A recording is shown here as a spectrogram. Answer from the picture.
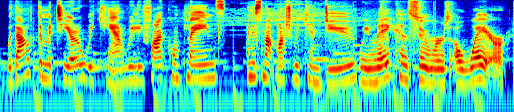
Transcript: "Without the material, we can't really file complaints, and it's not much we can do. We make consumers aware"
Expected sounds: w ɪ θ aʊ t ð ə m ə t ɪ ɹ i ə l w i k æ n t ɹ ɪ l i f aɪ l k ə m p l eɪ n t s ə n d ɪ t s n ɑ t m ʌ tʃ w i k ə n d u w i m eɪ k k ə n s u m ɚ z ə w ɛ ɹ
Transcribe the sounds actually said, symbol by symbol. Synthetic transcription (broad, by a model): w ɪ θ aʊ t ð ə m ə t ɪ ɹ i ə l w i k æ n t ɹ ɪ l i f aɪ k ə m p l eɪ n t s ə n ɪ t s n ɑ t m ʌ tʃ w i k ə n d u w i m eɪ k k ə n s u m ɚ z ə w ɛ ɹ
